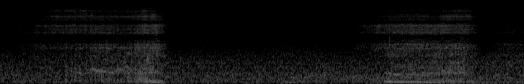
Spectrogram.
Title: My Sister Snoring!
